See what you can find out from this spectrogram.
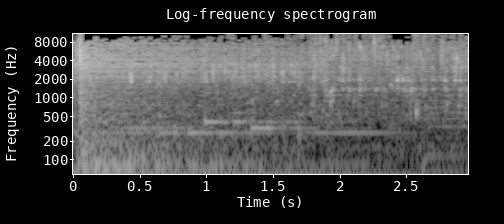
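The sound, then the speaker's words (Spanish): Water pours and splashes steadily from a stone fountain built by the Incas, one of 16 fountains in the city, a continuous rushing flow with a faint trickling texture and no voices. “pero también construyeron fuentes donde parecían celebrarla.”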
